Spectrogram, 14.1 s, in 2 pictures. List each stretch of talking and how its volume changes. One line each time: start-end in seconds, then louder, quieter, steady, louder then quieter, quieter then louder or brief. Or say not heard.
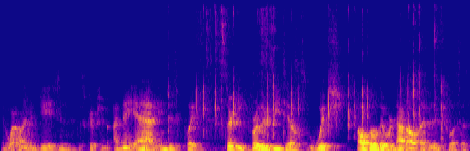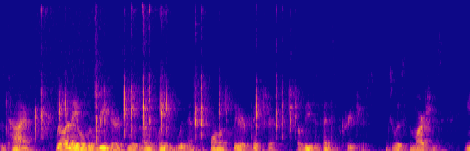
0.0-14.0 louder then quieter.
